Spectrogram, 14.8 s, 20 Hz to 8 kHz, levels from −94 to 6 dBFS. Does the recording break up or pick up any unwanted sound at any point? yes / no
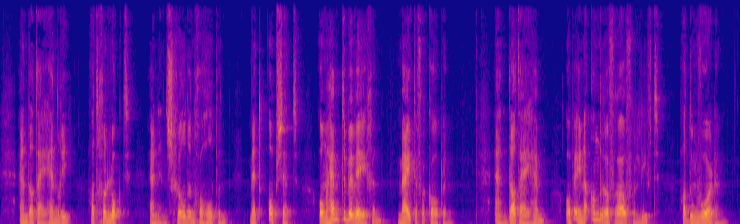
no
